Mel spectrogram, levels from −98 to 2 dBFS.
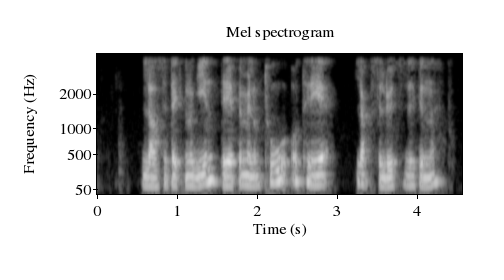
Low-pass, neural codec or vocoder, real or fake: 3.6 kHz; none; real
